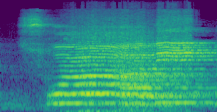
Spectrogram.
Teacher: یا ساکن ہے، ماں قبل زیر ہے تو یہ یا مد ہے، دو الف کے برابر کھینچیں گے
